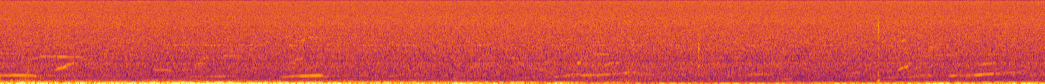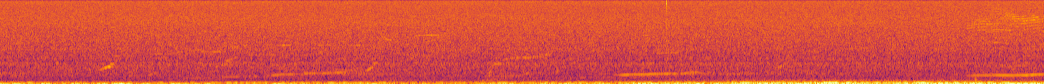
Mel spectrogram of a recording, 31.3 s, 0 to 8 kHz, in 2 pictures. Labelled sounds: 0.6	0.9	humpback whale, 0.96 to 1.1 kHz
21.9	22.3	humpback whale, 2.1 to 2.2 kHz
30.9	31.2	humpback whale, 3.9 to 4.1 kHz

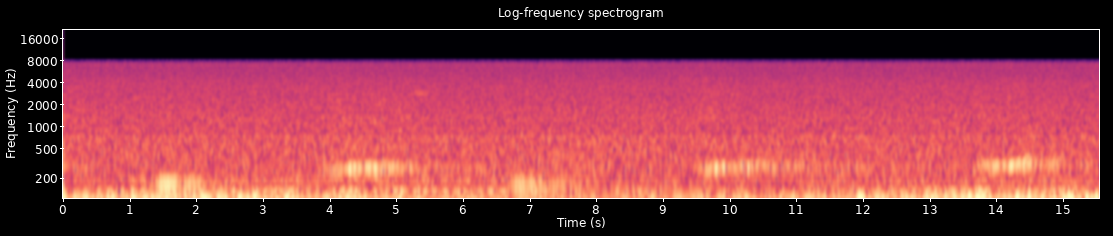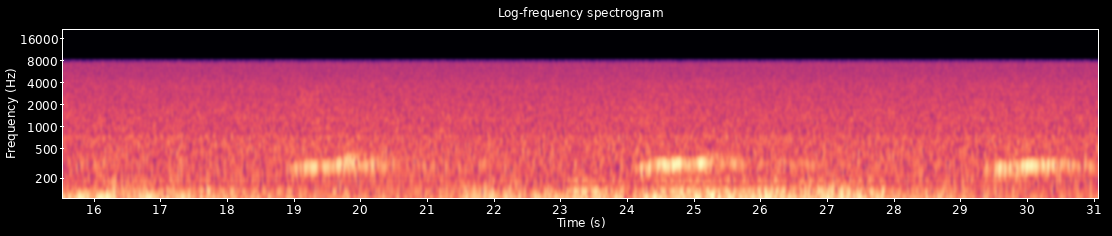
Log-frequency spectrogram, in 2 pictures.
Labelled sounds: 5.2	5.5	humpback whale, 2.8 to 3.0 kHz

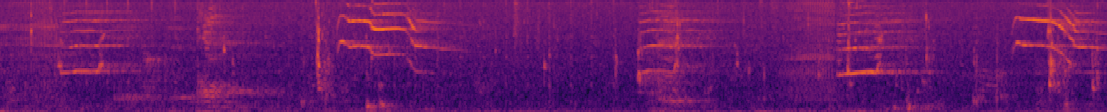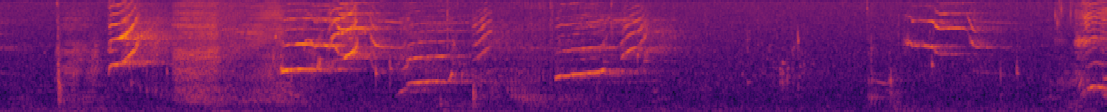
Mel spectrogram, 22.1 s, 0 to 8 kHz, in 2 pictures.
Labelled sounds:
0.6	1.2	killer whale, southern Alaska resident, 0.87 to 7.1 kHz
3.3	4.5	killer whale, southern Alaska resident, 0.78 to 8.0 kHz
6.3	6.9	killer whale, southern Alaska resident, 0.50 to 7.4 kHz
8.4	9.0	killer whale, southern Alaska resident, 0.92 to 8.0 kHz
10.1	11.0	killer whale, southern Alaska resident, 0.46 to 8.0 kHz
12.1	12.6	killer whale, southern Alaska resident, 1.0 to 8.0 kHz
13.9	16.2	killer whale, southern Alaska resident, 0.41 to 8.0 kHz
16.6	17.7	killer whale, southern Alaska resident, 0.69 to 8.0 kHz
20.1	21.2	killer whale, southern Alaska resident, 1.2 to 8.0 kHz

